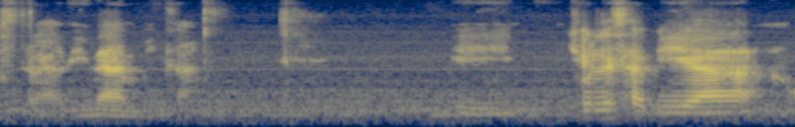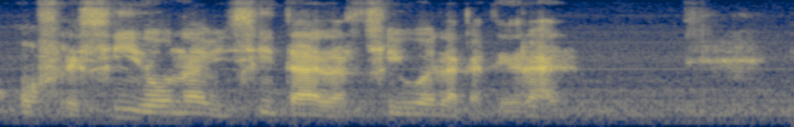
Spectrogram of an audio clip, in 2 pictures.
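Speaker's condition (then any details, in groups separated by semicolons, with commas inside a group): No condition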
